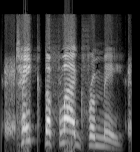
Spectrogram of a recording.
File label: Flag Take, Female; T2 Female 02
